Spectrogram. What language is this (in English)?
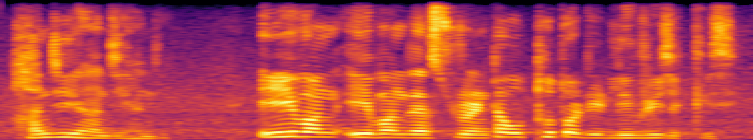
Punjabi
